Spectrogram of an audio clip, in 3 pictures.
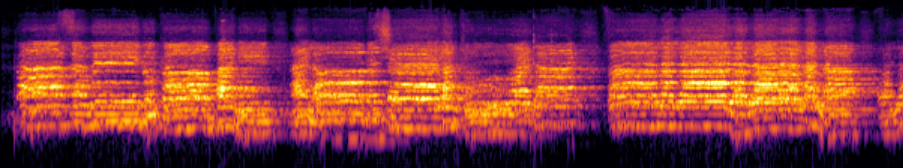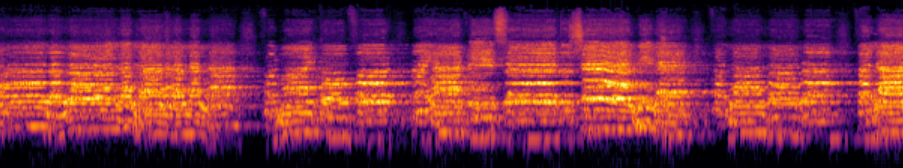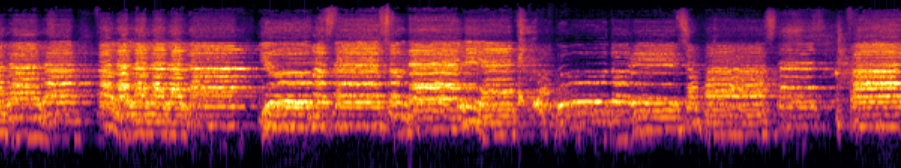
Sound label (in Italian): canto polifonico; canti liturgici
